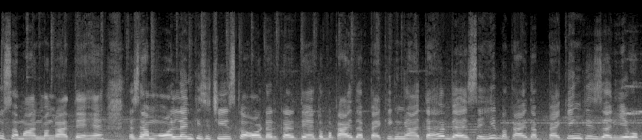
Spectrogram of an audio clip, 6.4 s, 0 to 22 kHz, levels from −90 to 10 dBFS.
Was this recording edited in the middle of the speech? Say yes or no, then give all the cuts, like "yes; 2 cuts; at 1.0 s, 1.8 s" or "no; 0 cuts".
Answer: no; 0 cuts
